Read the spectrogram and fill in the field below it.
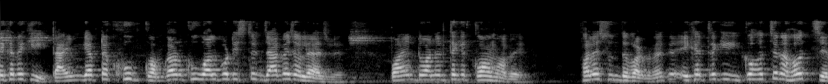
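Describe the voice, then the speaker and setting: A man's voice: sits high, darkish tone, lo-fi sound. A male physics teacher giving an online class, explaining step by step and often stopping to quiz his students.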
